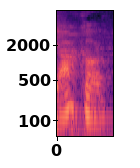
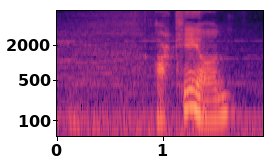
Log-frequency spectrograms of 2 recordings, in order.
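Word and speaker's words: Archaon: don't get to see our code RK org I always call our code because that's what code what I was growing up before I actually found out how to pronounce his name RK on we go see him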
